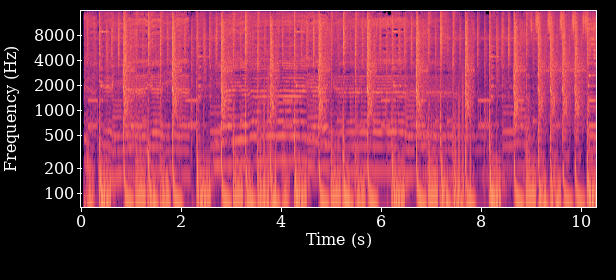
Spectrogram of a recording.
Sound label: Music Mix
